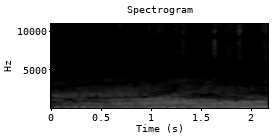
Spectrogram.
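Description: A distant engine, steady and slowly growing louder, with a faint hum running through it.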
